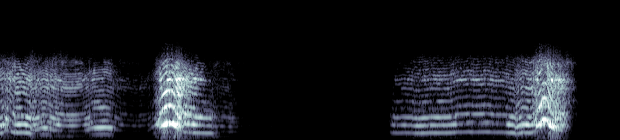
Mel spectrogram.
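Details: A Dobermann "sings" on request in long, wavering howls, each phrase swelling into a louder, higher cry.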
